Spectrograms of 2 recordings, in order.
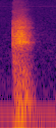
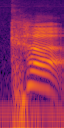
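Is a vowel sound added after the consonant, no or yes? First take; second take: no; yes. First: The consonant is said alone, without a vowel. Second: The consonant is followed by a short uh vowel. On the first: The speaker calls it right. "It's k" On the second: The speaker calls it wrong. "not k"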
